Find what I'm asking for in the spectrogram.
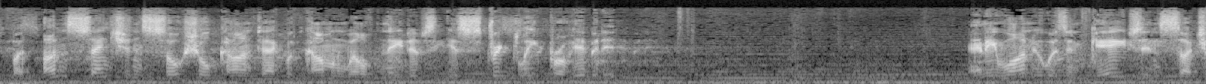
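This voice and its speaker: An actor playing a stern male military officer, giving a clipped, formal announcement over a ship-wide loudspeaker. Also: mid-range voice.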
